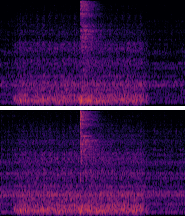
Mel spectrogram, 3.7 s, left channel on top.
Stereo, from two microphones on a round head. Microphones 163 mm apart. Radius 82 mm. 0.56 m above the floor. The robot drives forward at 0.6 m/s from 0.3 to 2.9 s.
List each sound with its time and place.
1.6 s a clunk: 60° right (ahead or behind), 1.0 m; by 1.8 s 55° right (ahead or behind), 1.0 m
